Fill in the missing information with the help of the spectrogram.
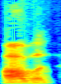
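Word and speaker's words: hour: ठीक है, आवर, ये एच साइलेंट होता है इसका।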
